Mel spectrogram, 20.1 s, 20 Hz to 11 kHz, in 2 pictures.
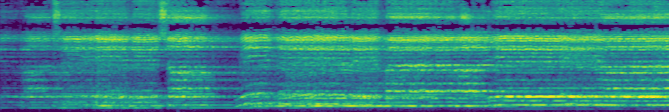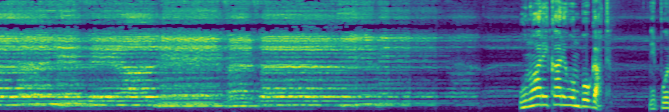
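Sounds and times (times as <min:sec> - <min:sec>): slow chant of sung notes: 0:00.0 - 0:18.3, 0:19.1 - 0:20.0.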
